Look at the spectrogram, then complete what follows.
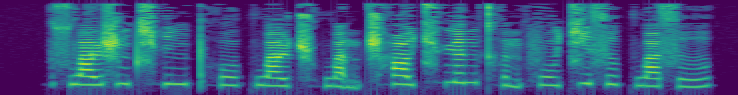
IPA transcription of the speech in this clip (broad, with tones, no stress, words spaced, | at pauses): swa˧˥ɪ̯ʂə˧nt͡ɕʰi˧˥ŋ pʰo˧˥ʊ̯kwa˧˥ɪ̯ʈ͡ʂʰwa̰˨˩n ʈ͡ʂʰɑ˧˥ʊ̯t͡ɕʰɥɛ˥nkʰə̰˨˩n fo˧˥ʊ̯t͡ɕi˥˧ sɹ̩˥˩kwä˧˥ sɹ̩˧˥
